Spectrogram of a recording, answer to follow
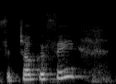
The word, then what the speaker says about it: photography: of morphemes so for the word photo the um the stress is on the first syllable two syllables but then when you add extra morphemes to make it photography now a four-syllable word um and the the stress has shifted to the second syllable so photography and then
